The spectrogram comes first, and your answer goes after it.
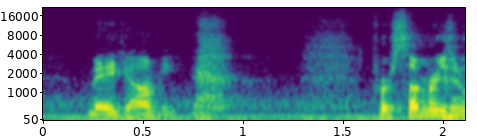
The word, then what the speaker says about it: Megami: a bigger View shin megumi tensei totally said it wrong Megami for some reason like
